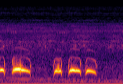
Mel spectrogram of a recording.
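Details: Spotted dove, a 'gagap' (stuttering) style contest singer in Riau, Indonesia, at its first competition; low, hollow cooing notes: one short coo, a longer drawn coo, a pause, then three rounded coos in quick succession.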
